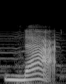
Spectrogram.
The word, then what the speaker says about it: knack: Knack, K 不发音 ,K-N-A-C-K, knack, 名词诀窍、本领、熟练的技术。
